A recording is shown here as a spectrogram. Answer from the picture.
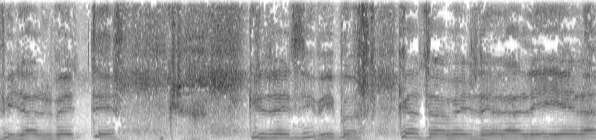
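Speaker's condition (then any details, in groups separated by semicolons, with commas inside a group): ELA (ALS), speech-generating device; cannot move any muscle, tilting wheelchair, permanent ventilator, audibly laboured breathing, eye-gaze tablet control, cough assist device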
